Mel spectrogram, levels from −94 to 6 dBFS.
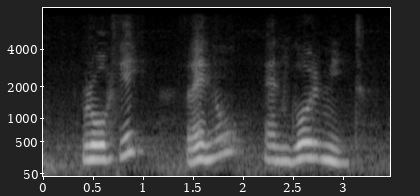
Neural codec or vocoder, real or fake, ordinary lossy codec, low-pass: codec, 16 kHz in and 24 kHz out, 0.6 kbps, FocalCodec, streaming, 2048 codes; fake; AAC, 48 kbps; 7.2 kHz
